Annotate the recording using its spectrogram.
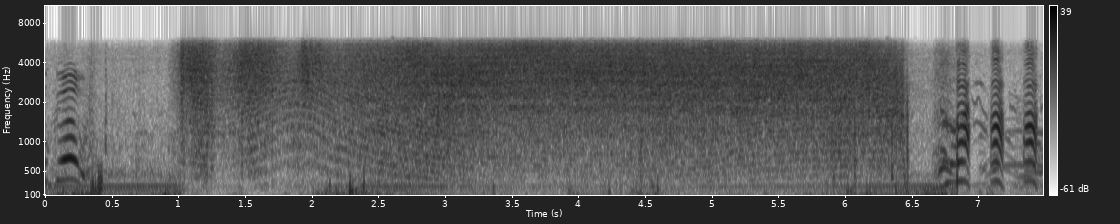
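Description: A model plane's engine roars loudly overhead.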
